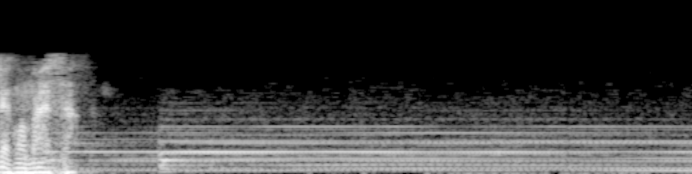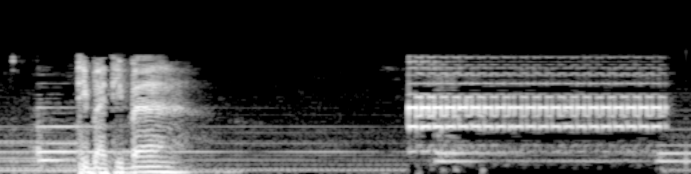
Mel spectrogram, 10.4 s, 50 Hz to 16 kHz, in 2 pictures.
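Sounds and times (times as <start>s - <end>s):
speech: 0.0s - 0.7s, 5.9s - 6.7s
telephone ringing with an incoming call in a restaurant kitchen: 8.3s - 10.3s.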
